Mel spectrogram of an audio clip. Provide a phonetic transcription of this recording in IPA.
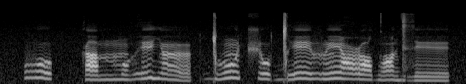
v o kː a mː õ ɦ ɪ j œ̃ | ɡ͡ǀ õ t͡ʃ o ɡ͡ǀ e v ẽ ʕ o dˤ ĩ d͡z ɪ

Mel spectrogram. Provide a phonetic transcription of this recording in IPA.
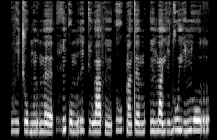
v i˨ t͡ʃ oː˨ b ũ˨ r m ɛ˦˨ | h ĩ˦ k oː˨ m r i˦ k i˨ w aː˦ f ĩ˨ | ɣ u˦ k͡p ã˨ t ɛ˦ m | ĩ˨ m a˦˨ j i˨ d uː˦ j i˨ ɲ oː˦ r

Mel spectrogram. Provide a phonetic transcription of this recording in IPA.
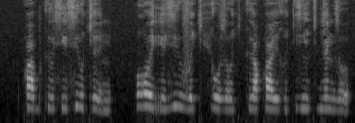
qʷ ɤ b kʲ o sʲ ɛ sʲ o c e n | ʁʷ e rʲ ɛ zʲ ɯ v ɛ c ç o z ɤː c kʲ ɤː qʷ eː x ɯ c zʲ ẽ c ɟ ɛ̃ n z ɤ

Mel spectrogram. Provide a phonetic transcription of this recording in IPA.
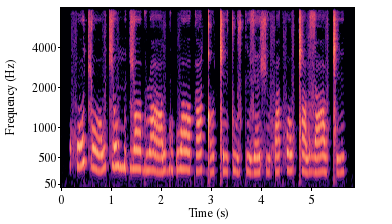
f ɔ˧˥˧ t͡ɕ ɔː˧˩˧ v t͡ɕ ʌ˧˥˧ v m ɪ˥˧ ʔ ʑ ɒː˥˧ ɡ ɹ ɑː˧˩˧ v ɡ u˥˧ ʔ v ɒː˥˧ k ɑ˧˥˧ ɡ͡ǃ ʌ˧˩ ǁ ɪ˧˩˧ t u˧˩˧ z k ɪ˧˩˧ z ɛ˧˥˧ ʃ ɪ˧˩ f ɑ˧˥˧ ɡ f ɔ˧˥ v ǁ ɑ˧˩˧ v z ɑː˧˥˧ v ǁ ɪ˧˥˧

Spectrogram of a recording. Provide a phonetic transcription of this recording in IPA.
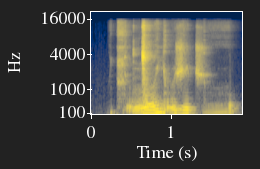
t͡ɕ o̰˩ ŋ͡ǀ o˧˥ j o̰˧˥ ʒ ɪ˧˥ t͡ʃ o̤˩˧

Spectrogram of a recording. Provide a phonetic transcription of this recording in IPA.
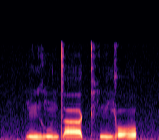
ɾ ĩ˨ ɣ ũ˨ d aː˨ kʰ ĩ˨ j ɔ˦

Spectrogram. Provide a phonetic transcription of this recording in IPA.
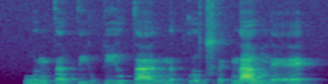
w ʊ˧ ŋ t̪ ɐ˨ w t̪ iː˨˩ w k iː˥ w t̪ aː˨ n n̪ ɐ˥ t̚ kʷ ɐ˥ w t͡sʰ ɵ˨˥ t̚ n̪ aː˥ w n̪ ɛː˨˥ k̚

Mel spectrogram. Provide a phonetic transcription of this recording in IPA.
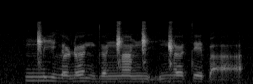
ŋ͡ǁ i l œ ɳ œ n d̪ œ ŋ͡ǁ ã ŋ͡ǁ ḭ ŋ͡ǁ œ t e ɓ a̰

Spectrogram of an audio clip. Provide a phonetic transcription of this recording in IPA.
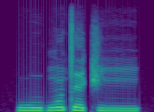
w u˨ ɡ ɔ̃˦ t ɛ˧ t͡ʃ iː˨

